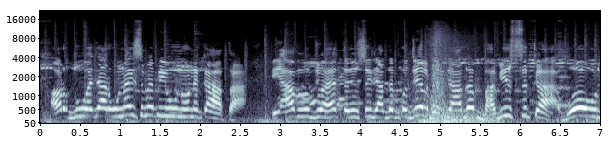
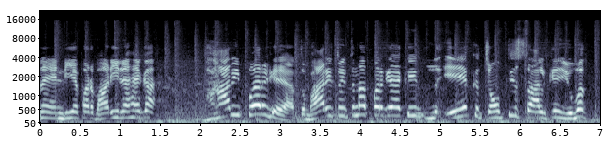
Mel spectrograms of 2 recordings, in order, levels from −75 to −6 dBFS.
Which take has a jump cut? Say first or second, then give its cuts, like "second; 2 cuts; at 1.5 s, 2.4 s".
first; 1 cut; at 5.0 s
